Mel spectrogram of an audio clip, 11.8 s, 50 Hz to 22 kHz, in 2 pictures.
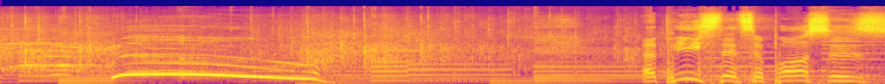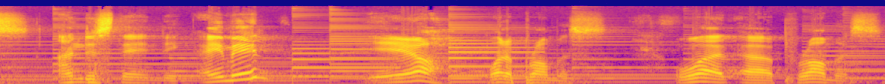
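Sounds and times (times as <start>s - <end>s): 
long loud falling shout: 0.0s - 2.3s
crowd clapping and cheering: 0.0s - 5.2s
speech: 0.4s - 1.0s, 4.3s - 7.8s, 8.4s - 11.7s.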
